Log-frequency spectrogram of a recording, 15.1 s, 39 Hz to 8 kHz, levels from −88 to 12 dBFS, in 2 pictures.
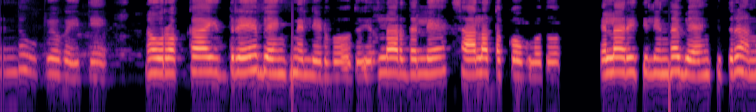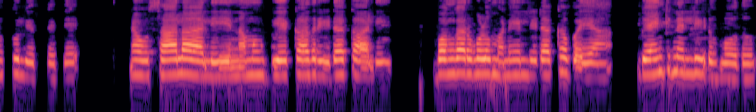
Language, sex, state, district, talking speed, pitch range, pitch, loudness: Kannada, female, Karnataka, Bellary, 125 wpm, 225-255 Hz, 240 Hz, -17 LUFS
